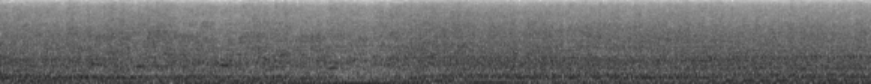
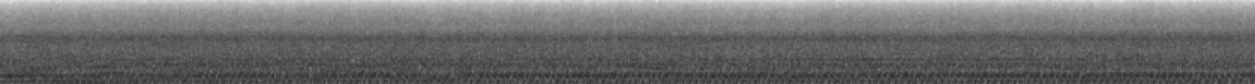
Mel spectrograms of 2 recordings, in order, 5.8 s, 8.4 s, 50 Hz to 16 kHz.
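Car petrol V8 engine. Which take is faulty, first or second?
first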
